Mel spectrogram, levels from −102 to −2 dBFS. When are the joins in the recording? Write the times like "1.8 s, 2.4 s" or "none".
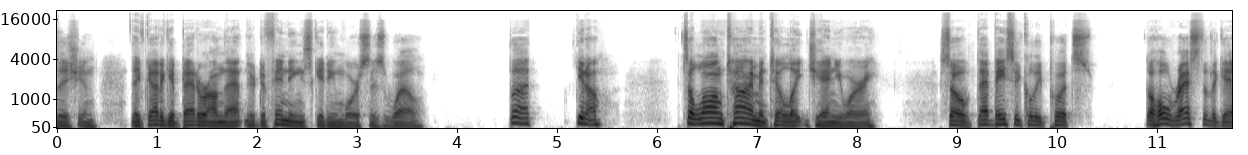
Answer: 8.8 s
